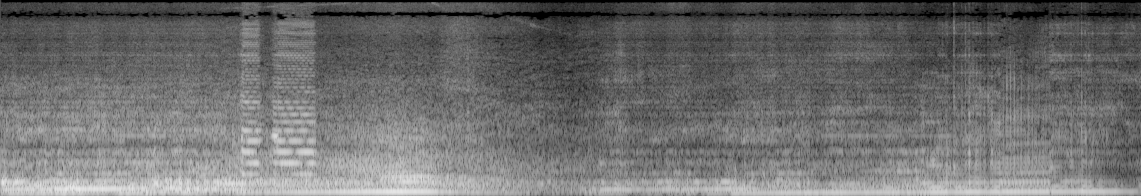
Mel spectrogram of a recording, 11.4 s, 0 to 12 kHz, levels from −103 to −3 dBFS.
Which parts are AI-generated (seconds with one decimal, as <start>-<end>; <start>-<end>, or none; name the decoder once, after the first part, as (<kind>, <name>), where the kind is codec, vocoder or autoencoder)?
0.0-2.2 (codec, SNAC); 6.0-10.0; 10.5-11.4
